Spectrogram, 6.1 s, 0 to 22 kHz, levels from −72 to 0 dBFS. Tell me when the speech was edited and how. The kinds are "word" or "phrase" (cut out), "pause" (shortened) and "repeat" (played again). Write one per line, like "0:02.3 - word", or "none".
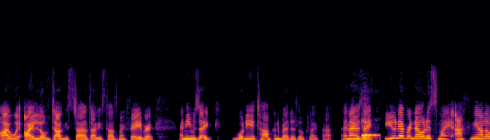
0:02.8 - pause
0:03.7 - word
0:04.2 - pause
0:04.7 - word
